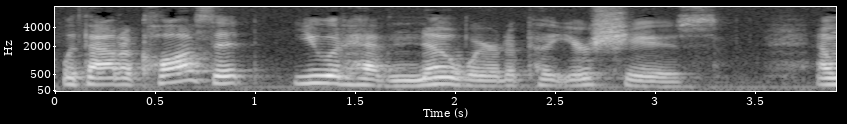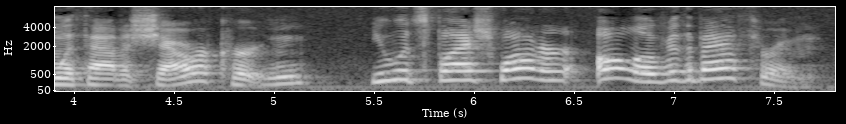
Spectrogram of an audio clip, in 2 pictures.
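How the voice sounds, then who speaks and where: A woman voicing the calm, mysterious Dark. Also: medium pitch, moderate pace, pitched above the performer's own voice, lightly acted. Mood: gentle explaining. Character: the Dark, a calm mysterious living darkness beckoning a child. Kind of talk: children's storybook read-aloud.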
